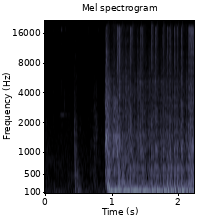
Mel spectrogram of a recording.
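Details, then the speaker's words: Kawasaki SC jet ski with swapped-in 750SS two-stroke and a cooker pipe fitted: a couple of starter chirps, then it catches and runs with a loud, raspy, crackling bark from the open pipe; loud aftermarket exhaust. "damn that's loud"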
